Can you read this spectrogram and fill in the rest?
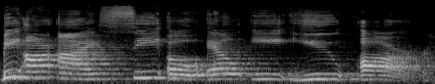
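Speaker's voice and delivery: each letter slow and separate; spelled out slowly. Shown as a demonstration. For the audience member, slow letter-by-letter spelling. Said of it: "could you say it a little slower".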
